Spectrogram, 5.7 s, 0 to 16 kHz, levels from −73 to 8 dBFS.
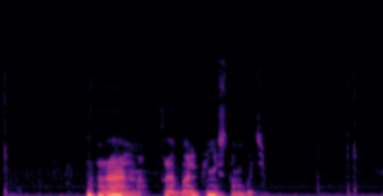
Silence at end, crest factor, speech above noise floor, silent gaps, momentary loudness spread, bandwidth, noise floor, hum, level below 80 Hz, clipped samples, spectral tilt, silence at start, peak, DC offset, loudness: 1.85 s; 20 dB; 35 dB; none; 19 LU; 5.6 kHz; -53 dBFS; none; -32 dBFS; under 0.1%; -8.5 dB/octave; 1.3 s; -2 dBFS; under 0.1%; -19 LUFS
